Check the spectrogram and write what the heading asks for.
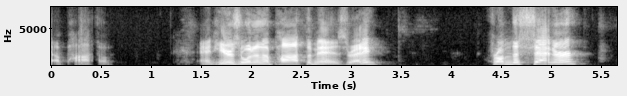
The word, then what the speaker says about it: apothem: o th e M apothem apothem not a possum apothem okay apothem and here's what an apothem is ready from the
